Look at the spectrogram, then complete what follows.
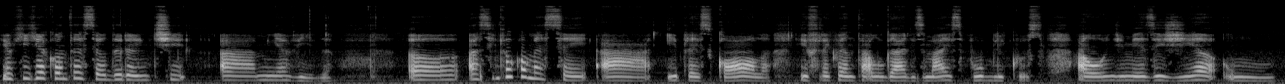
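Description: A young woman, a student podcast host reading her narration in a careful, measured way. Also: mid-range voice, poor audio. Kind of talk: read narration.

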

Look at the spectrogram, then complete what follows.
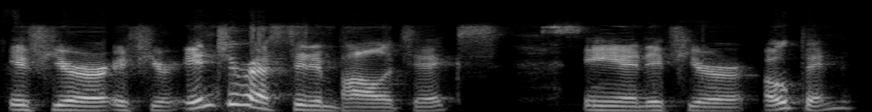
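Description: A man's voice: mid-range voice, lively intonation, a little slow, sharp tone, lo-fi sound. A man hosting a podcast in casual conversation, rambling with many false starts and repeated words. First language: English. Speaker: podcast host.

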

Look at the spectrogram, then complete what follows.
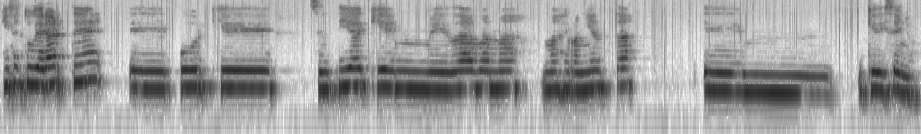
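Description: A woman from Chile with a Chilean Spanish accent, an illustrator speaking thoughtfully as an interview guest and pausing often with fillers. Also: a little high, flat delivery, mellow, dull audio. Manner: thoughtful, hesitant with many fillers. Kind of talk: casual interview conversation.

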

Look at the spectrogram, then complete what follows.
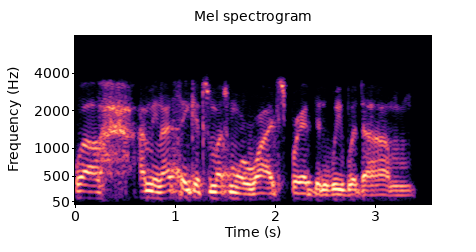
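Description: A man in his sixties from the Bahamas speaks as a guest pastor in a radio interview. His voice is low, and he talks earnestly, feeling his way through sentences. It comes over a thin, muffled phone connection. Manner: measured, halting, earnest.

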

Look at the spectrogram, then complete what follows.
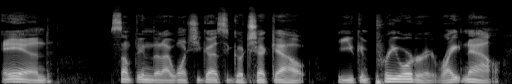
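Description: A man's voice: on the low side, normal speed, no room sound, studio quality. A man co-hosting a podcast, casually passing on event and release announcements. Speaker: podcast co-host and performer.

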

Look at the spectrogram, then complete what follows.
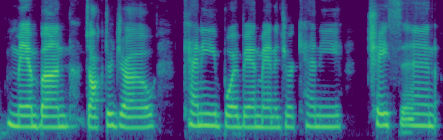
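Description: A woman's voice: mid-range voice, dry recording, studio quality. A woman hosting a casual recap podcast, chatty and gossipy, often laughing between thoughts. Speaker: podcast host.

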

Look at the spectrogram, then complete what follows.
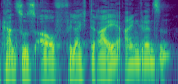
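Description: A man around his thirties or forties hosting a casual family podcast, explaining things and gently prompting with questions. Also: mid-range voice, very animated, a little slow, creaky, husky. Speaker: podcast host, father interviewing his child.

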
